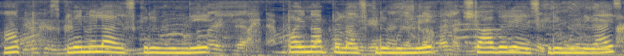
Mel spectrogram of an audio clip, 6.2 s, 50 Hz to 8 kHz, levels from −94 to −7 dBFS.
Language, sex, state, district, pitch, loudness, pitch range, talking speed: Telugu, male, Andhra Pradesh, Annamaya, 240 Hz, -13 LUFS, 230-265 Hz, 115 wpm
